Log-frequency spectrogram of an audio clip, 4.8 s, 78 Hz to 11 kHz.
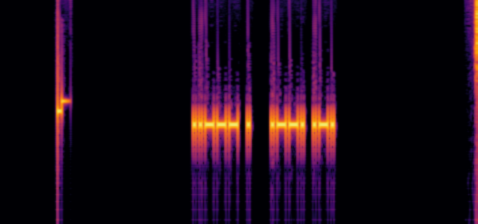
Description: Morse code, heard as a keyed tone, about 40 wpm, 700 Hz. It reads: 2E PR
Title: Field Day Exchanges Encore - 40wpm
